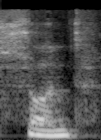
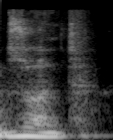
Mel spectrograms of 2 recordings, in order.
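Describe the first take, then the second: First: The word begins with a hissing S sound. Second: The word begins with a buzzing Z sound. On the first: The speaker calls it right. "it's sunt" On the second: The speaker calls it wrong. "not zunt"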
